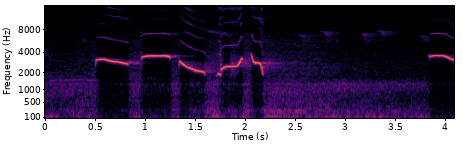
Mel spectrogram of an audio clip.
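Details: Oriental magpie-robin, a kacer, with a song meant to coax a lazy bird into singing: clear whistled notes near one pitch, some slurring downward, given in a burst of five, then a pause and one more long whistle.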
